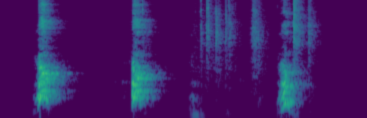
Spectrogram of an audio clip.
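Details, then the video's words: Greyhound barking indoors because it wants its dinner: three loud, sharp barks about every two seconds, with softer short vocal sounds between them. "Greyhounds Do Bark. Loudly."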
